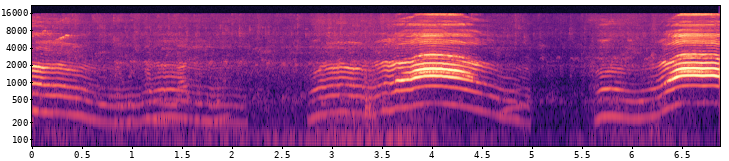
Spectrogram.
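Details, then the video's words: Fighting domestic cats give drawn-out, wavering yowls that swell and fade, pitch bending up and down over several seconds, with a louder rising howl near the end after a brief lull. "kucing berantem"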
